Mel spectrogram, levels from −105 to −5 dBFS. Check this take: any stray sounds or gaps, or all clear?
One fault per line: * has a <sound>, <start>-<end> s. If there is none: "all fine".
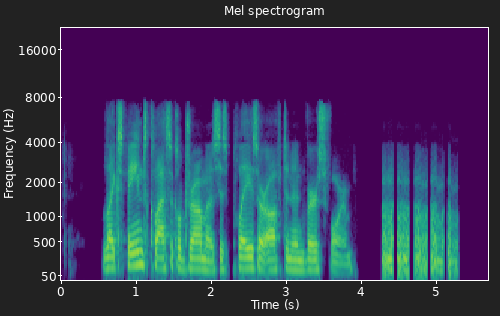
* has a laugh, 4.3-5.3 s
